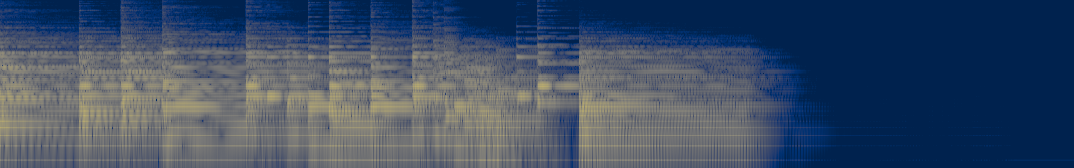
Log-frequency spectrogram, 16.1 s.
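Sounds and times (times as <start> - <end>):
solo piano piece: 0.0 - 11.9.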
